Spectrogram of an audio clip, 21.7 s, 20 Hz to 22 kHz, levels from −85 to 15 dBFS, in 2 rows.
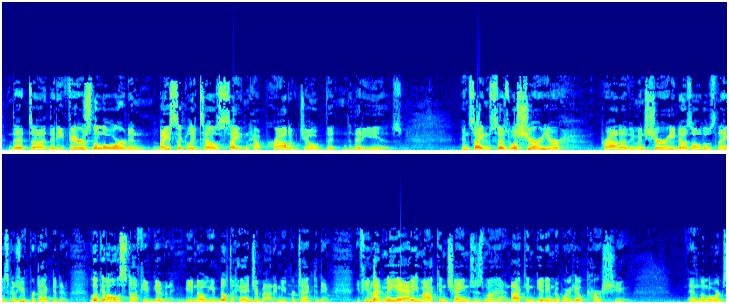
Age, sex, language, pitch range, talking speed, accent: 40-59, male, English, 155-200 Hz, 225 wpm, American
